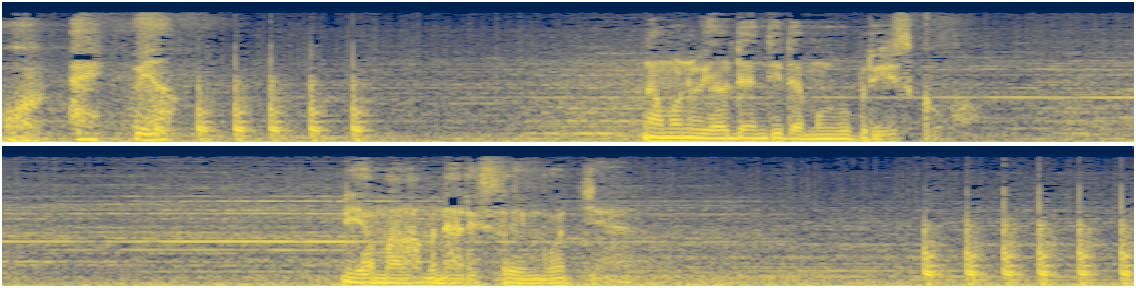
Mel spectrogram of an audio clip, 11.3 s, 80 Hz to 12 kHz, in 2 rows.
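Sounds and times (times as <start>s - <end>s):
low rumble: 0.0s - 11.3s
sharp knocks on a bedroom door: 1.0s - 1.9s, 10.2s - 11.3s
speech: 3.3s - 5.0s, 7.4s - 9.0s.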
